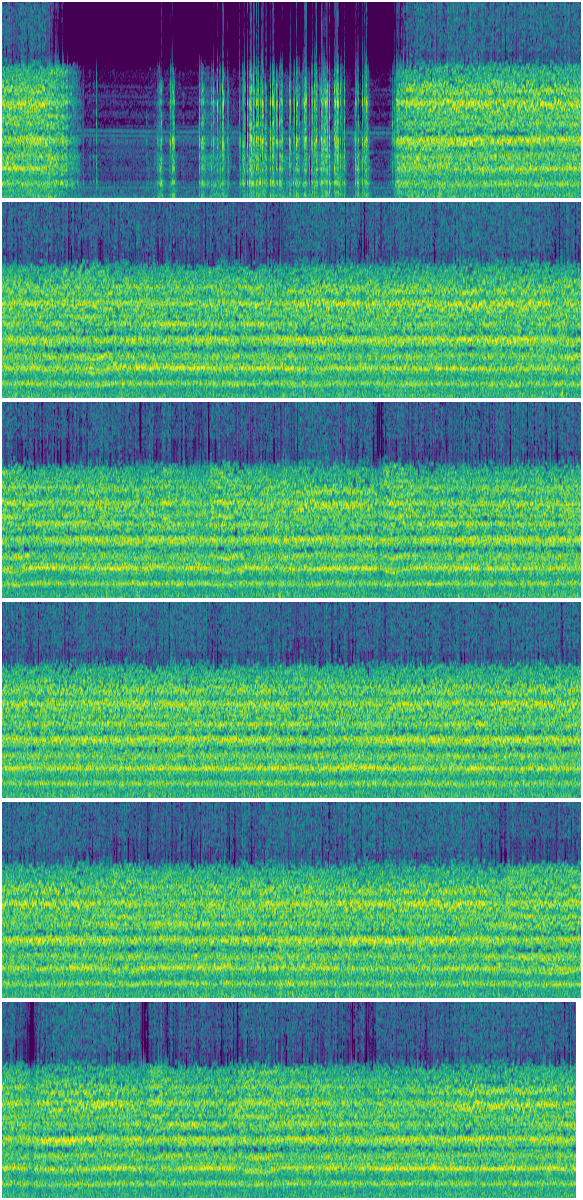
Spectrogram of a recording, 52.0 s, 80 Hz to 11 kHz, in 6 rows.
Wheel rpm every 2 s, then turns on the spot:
90, 10, 20, 170, 230, 230, 230, 230, 220, 230, 230, 230, 230, 230, 230, 230, 230, 230, 230, 230, 220, 220, 220, 230, 230, 230.
2-4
